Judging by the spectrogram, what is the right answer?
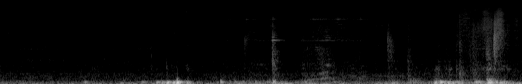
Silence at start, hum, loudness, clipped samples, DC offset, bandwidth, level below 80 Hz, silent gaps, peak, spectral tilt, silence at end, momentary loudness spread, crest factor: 0 s; none; -33 LUFS; under 0.1%; under 0.1%; 15 kHz; -36 dBFS; none; -10 dBFS; -6 dB/octave; 0 s; 23 LU; 22 dB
